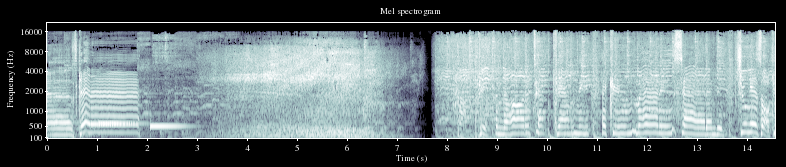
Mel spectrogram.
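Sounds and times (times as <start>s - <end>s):
speech: 0.0s - 1.1s, 9.0s - 14.5s
short chime of tones: 2.0s - 3.0s
jet-engine roar of an airplane taking off: 2.7s - 7.4s
music: 7.7s - 14.5s.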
